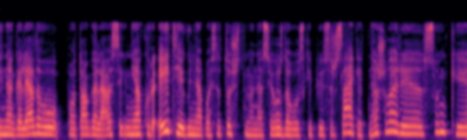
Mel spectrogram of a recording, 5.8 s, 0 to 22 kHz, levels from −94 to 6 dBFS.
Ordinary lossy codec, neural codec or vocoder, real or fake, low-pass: MP3, 96 kbps; none; real; 10.8 kHz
